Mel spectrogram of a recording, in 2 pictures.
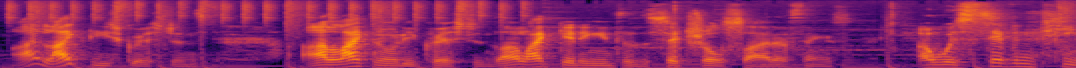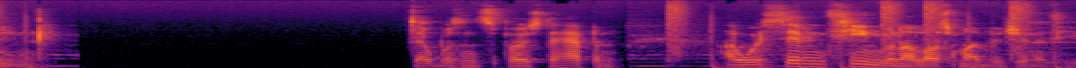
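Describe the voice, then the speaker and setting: A man with a South African accent talks at a very fast pace with lively intonation at medium pitch. Loudness swings widely, long pauses come often, and music plays in the background. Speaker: YouTuber. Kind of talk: casual talk to camera.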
